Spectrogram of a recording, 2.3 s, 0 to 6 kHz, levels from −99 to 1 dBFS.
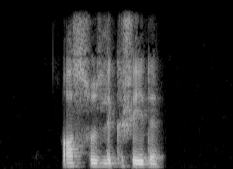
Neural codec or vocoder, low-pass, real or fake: none; 5.4 kHz; real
